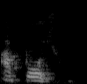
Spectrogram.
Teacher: hay un relajamiento de la pronunciación de la doble L, la que en estratos socioculturales más bajos puede llegar a confundirse con el fonema Y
